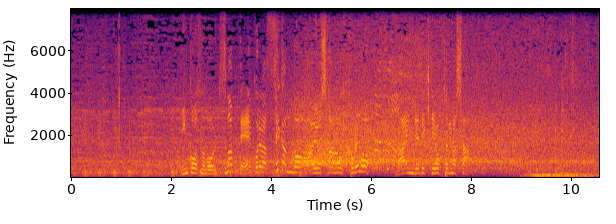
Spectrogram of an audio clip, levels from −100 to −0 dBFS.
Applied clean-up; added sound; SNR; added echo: none; none; none; none.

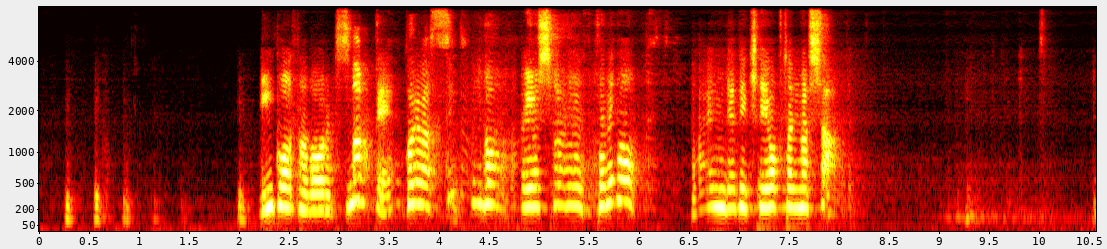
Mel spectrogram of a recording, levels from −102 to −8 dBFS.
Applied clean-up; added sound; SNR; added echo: neural mask model DeepFilterNet 3.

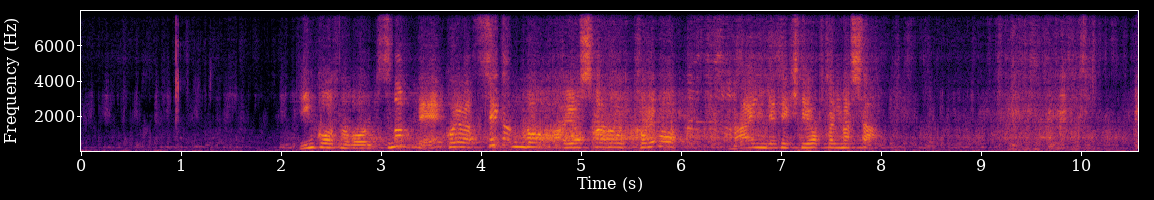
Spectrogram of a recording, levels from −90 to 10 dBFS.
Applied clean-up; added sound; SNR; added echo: neural separator model SepFormer DNS4.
